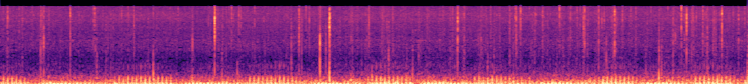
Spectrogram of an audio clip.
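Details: Domestic cat purring in a low, steady rumble that swells and fades with each breath, roughly every second, beside a fireplace whose sharp crackles and pops punctuate the recording.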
